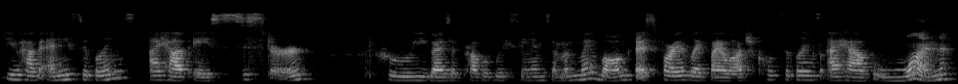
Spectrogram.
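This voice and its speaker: A woman's voice: mid-range voice, normal speed, sharp tone, reverberant, poor audio. A woman in her thirties from Southern California, chatting sassily and playfully through a get-to-know-me question video. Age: 30s. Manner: sassy, playful, exclamatory. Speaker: vlogger. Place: home, sitting down.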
